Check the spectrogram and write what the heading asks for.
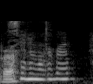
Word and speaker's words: Santa Barbara: Is that how you say it? – Santa Barbara. – She's been named Outstanding Performer of the Year by Santa Barbara. It's not Santa. Santa Barbara.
